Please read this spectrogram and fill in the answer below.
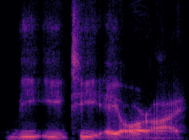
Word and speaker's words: Betari: And this is what's called the Batari box. Rhymes with Atari, but with a B. Betari. This is the Batari box.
